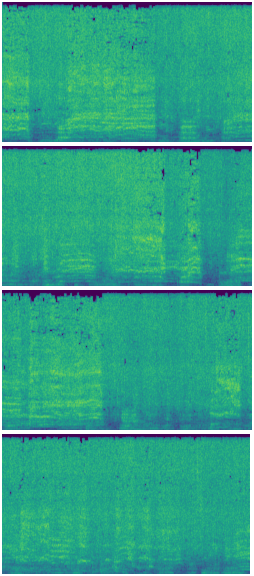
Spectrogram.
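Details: Many farm pigs squealing and grunting together, with bright, wavering high squeals overlapping rough bursts, nearly continuous for the whole stretch with brief drops between outbursts.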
